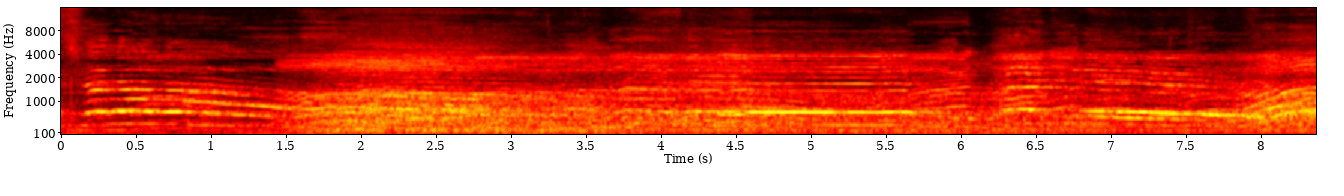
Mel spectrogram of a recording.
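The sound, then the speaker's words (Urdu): Crowd shouting the Nara-e-Haidari slogan at a religious gathering: one loud voice opens, then massed voices roar together in a strong, sustained chant. “ایسا نہ ہے ہاتھوں کو اٹھا کے نعرہ حیدری، مزہ نہیں آیا بلند آواز سے نعرہ حیدری”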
